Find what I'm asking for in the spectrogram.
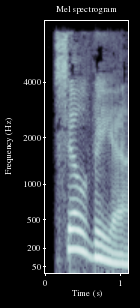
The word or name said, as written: silvia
